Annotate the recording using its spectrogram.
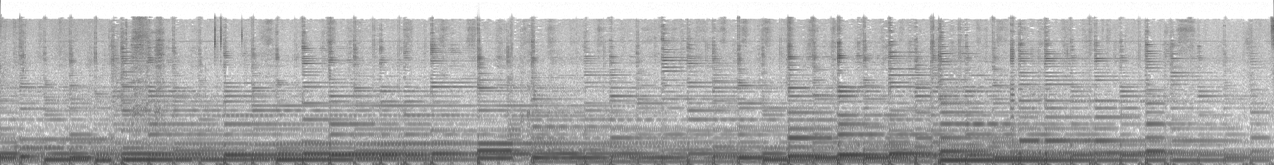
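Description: Background music led by acoustic guitar, with plucked and strummed chords changing every second or two.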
